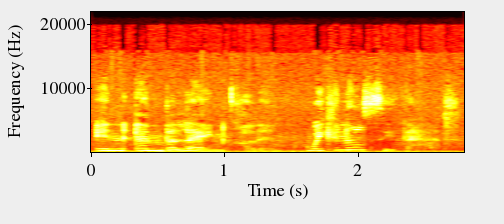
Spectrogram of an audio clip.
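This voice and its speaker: An observant schoolgirl in a children's audio drama. Her voice is very high and animated, her manner matter-of-fact, over a noisy backdrop. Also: normal speed.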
